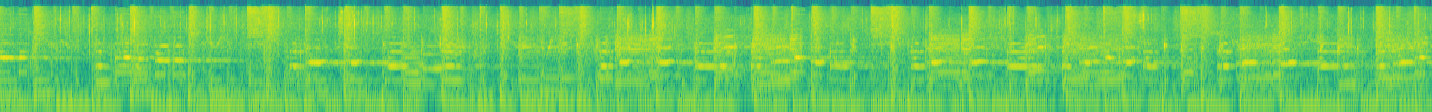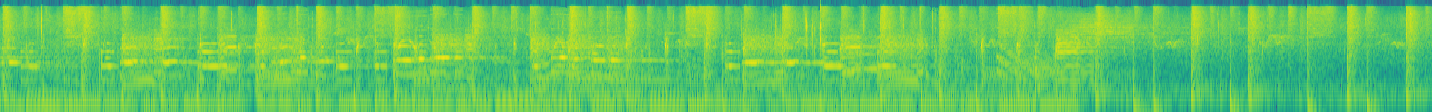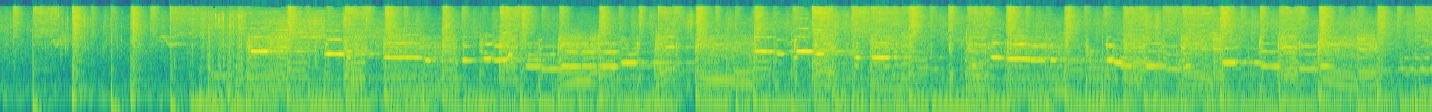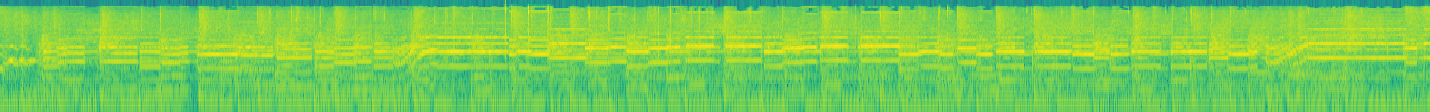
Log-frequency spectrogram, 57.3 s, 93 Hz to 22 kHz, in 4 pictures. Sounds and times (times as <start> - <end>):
Chirp, tweet: 25.8 - 27.3.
